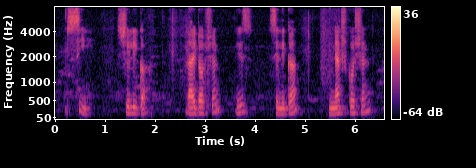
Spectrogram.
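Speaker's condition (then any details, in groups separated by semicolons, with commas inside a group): No condition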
